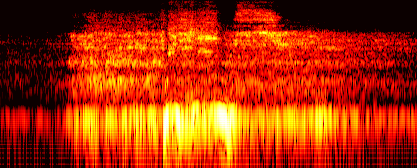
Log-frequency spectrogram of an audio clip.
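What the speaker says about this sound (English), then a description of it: "Train is actually right in front of me." A train passing close by, a broad rumbling roar that swells after the first half-second, peaks in the middle and stays loud to the end.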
